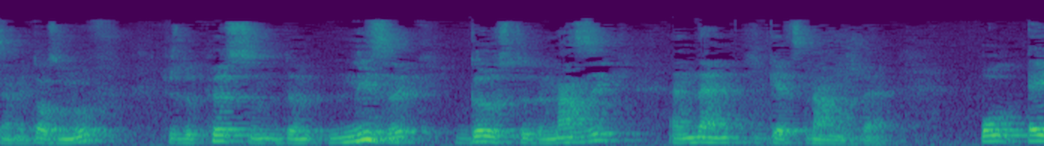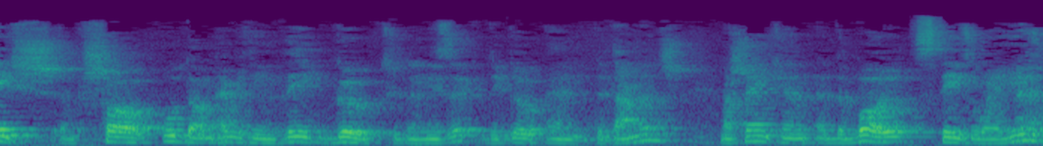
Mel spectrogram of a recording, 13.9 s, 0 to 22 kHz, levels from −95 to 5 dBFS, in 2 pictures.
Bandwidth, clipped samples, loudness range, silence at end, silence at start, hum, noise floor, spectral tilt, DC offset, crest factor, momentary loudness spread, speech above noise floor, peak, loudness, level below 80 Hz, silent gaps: 13 kHz; under 0.1%; 3 LU; 0 s; 0 s; none; -58 dBFS; -5.5 dB/octave; under 0.1%; 18 dB; 11 LU; 26 dB; -14 dBFS; -33 LUFS; -62 dBFS; none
